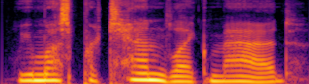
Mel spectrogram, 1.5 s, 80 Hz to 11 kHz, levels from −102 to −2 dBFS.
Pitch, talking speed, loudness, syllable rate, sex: 215 Hz, 195 wpm, -15 LUFS, 4.3 syllables/s, female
